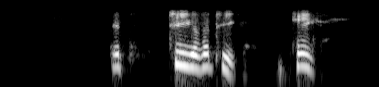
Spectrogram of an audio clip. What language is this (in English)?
Dogri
